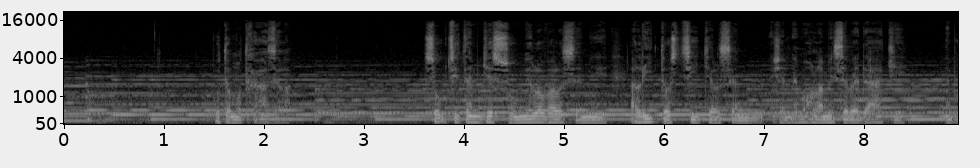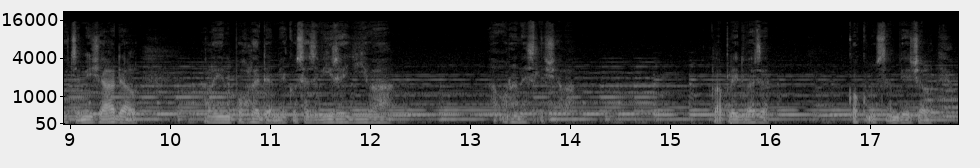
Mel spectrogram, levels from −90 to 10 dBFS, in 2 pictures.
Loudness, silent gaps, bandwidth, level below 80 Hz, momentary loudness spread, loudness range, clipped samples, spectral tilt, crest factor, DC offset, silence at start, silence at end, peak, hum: -36 LUFS; none; 16 kHz; -66 dBFS; 10 LU; 7 LU; under 0.1%; -4.5 dB/octave; 18 dB; under 0.1%; 0 s; 0 s; -18 dBFS; none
